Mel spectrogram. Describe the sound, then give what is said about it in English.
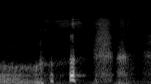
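A voice imitates a low, rumbling growl, fairly quiet, in a few short throaty bursts with breathy noise over about a second and a half. “And he, instead of from the scream, he goes down to a growl as they're like, oh.”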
